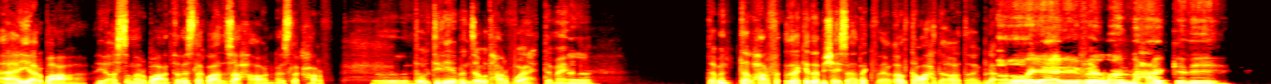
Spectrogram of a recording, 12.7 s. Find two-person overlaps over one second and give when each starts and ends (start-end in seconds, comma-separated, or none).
none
